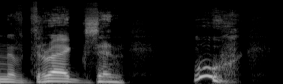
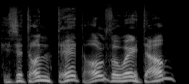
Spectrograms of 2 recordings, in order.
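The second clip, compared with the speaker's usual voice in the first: usual speaking voice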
